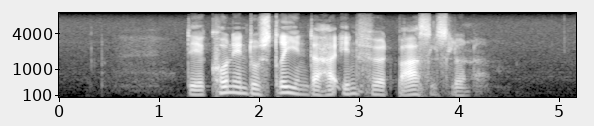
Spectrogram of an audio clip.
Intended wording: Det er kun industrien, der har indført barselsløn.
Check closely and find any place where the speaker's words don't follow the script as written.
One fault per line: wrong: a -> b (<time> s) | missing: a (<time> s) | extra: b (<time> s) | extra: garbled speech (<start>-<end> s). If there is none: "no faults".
no faults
